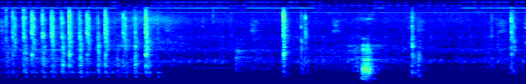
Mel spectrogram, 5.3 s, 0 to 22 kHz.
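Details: Commodore SFD-1001 IEEE single disk drive on a Commodore 8296, working after a swap of three chips, reading and cataloguing the disk: quick even run of light ticks, then scattered single clicks; normal head stepping.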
